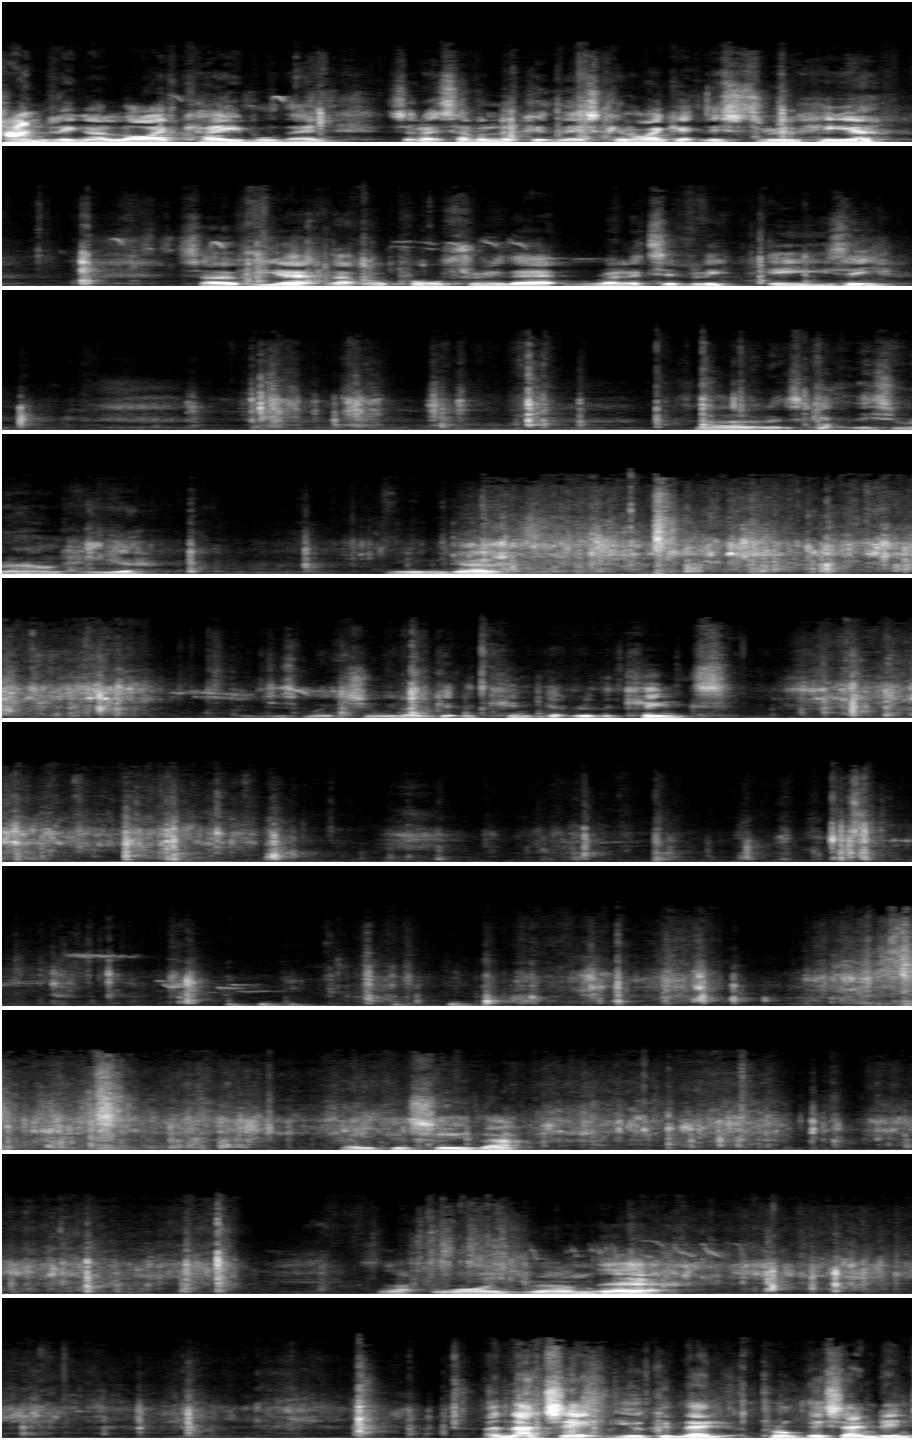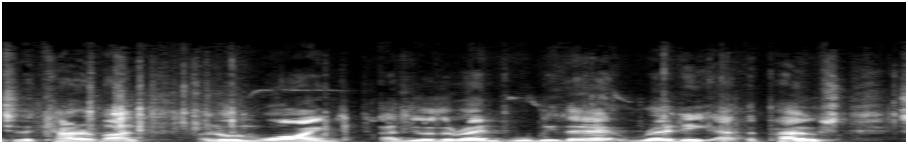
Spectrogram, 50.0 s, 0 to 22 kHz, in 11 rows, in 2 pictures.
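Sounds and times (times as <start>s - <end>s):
plastic clicks and rustles: 0.8s - 7.1s, 7.7s - 50.0s.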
